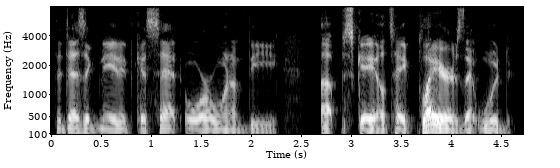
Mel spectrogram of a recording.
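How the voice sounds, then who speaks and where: A man's voice: low voice, a little slow, no echo. A man hosting a podcast with wry, sarcastic asides, bantering casually and reading bits aloud. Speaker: podcast host.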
